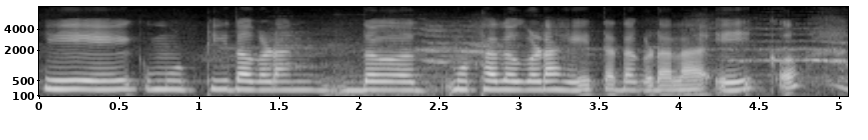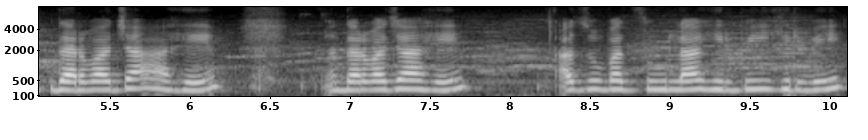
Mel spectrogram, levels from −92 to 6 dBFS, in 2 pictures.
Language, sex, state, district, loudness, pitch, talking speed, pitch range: Marathi, female, Maharashtra, Nagpur, -18 LUFS, 240 Hz, 100 wpm, 230-255 Hz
